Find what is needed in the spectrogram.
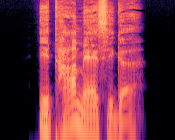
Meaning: inflection of etatmäßig: 1. strong/mixed nominative/accusative feminine singular 2. strong nominative/accusative plural 3. weak nominative all-gender singular
- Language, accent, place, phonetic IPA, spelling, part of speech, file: German, Germany, Berlin, [eˈtaːˌmɛːsɪɡə], etatmäßige, adjective, De-etatmäßige.ogg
